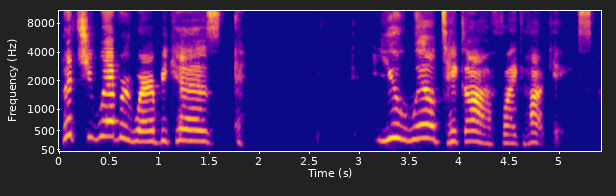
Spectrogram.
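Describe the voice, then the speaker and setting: Woman hosting a livestream, high voice, dry close sound, playful and giggly. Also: lively intonation, slow, a bit bright, dry recording. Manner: laughs often, playful and chatty. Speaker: host. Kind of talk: casual livestream chat.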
